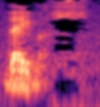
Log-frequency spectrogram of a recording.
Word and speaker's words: Demas: And then he goes in verse 10, he talks about Demas, or I believe the way the Greek pronounces it is Demas.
